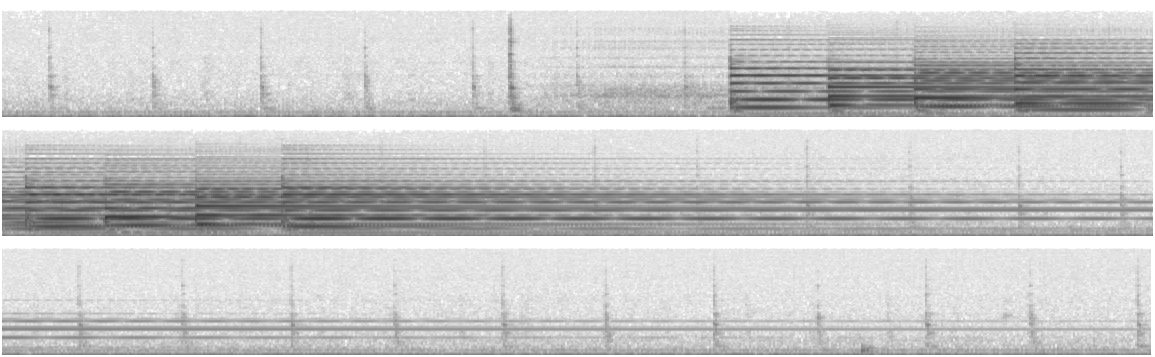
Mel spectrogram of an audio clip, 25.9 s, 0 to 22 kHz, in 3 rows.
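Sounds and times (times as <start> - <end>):
soft bell ringing: 5.4 - 25.8.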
